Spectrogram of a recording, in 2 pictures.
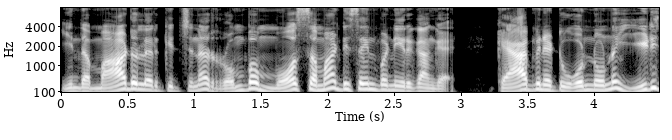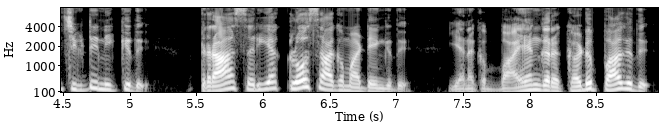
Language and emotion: Tamil, angry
